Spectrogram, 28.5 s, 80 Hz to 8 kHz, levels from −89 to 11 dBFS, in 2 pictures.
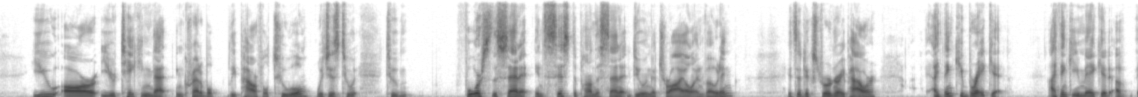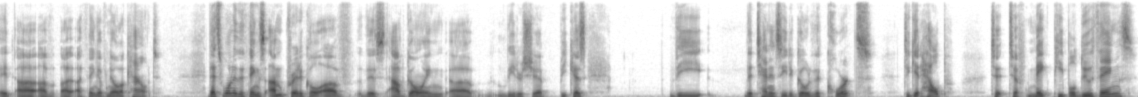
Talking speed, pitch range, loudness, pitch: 160 wpm, 100-125 Hz, -24 LUFS, 115 Hz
